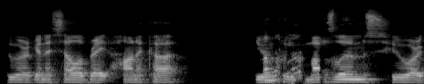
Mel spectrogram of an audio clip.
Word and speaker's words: Hanukkah: can you help me to type that out hanukkah yeah sure okay i guess it does like that they sometimes spell it with the ch2 yeah but the ch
